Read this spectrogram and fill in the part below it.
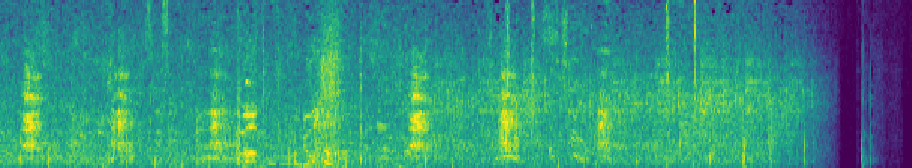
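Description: A crowd murmurs in a busy street.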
